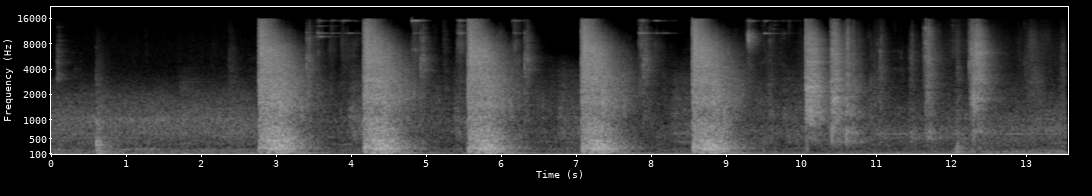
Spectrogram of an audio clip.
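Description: Suppressed AR-15 rifle firing five single shots, about a second and a half apart, each a sharp report with a short ringing tail. Near the end come several quieter sharp cracks.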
